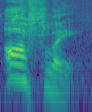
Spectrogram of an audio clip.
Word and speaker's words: Offaly: What county are you in? – We're in Offaly. – Offaly. Okay, that's... Yes. – O-F-F-A-L-Y.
